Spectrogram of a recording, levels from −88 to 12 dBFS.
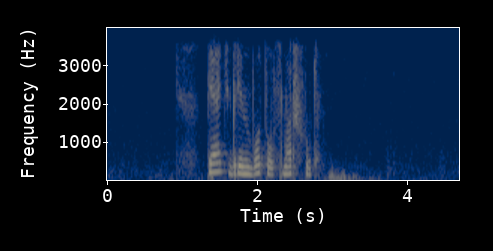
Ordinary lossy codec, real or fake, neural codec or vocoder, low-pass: Opus, 32 kbps; fake; vocoder, 44.1 kHz, 80 mel bands, Vocos; 3.6 kHz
